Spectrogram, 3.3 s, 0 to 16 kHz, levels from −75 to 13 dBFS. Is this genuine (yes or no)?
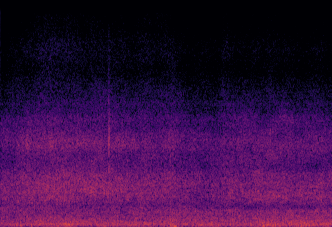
no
